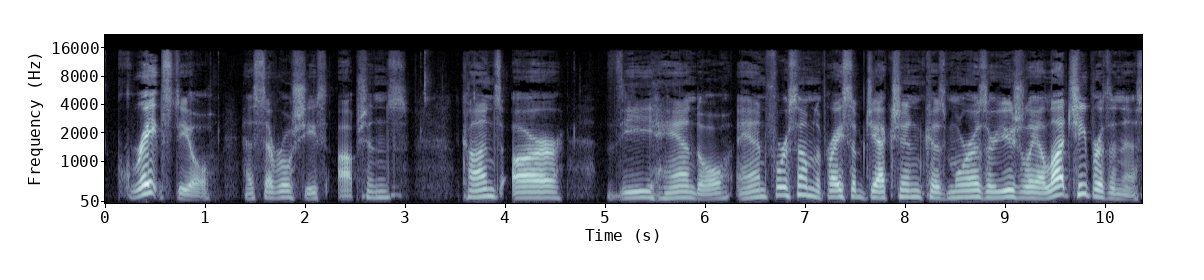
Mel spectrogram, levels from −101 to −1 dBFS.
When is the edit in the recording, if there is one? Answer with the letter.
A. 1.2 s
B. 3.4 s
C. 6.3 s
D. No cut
A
